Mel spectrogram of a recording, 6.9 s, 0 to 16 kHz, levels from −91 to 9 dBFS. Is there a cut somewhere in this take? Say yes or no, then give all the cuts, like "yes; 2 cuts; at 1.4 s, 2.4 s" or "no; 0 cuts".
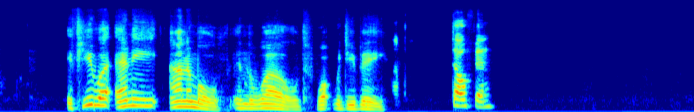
no; 0 cuts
